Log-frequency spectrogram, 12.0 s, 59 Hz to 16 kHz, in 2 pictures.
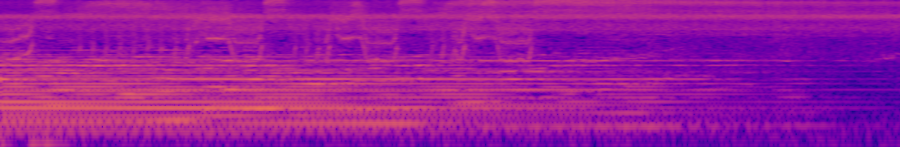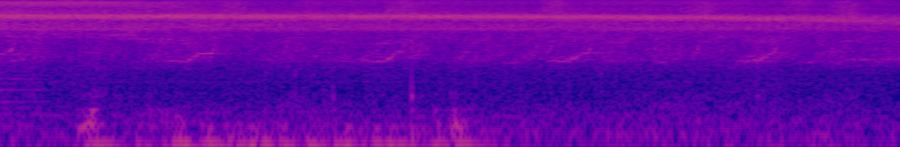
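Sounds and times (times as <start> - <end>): steady high hiss: 0.0 - 12.0.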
